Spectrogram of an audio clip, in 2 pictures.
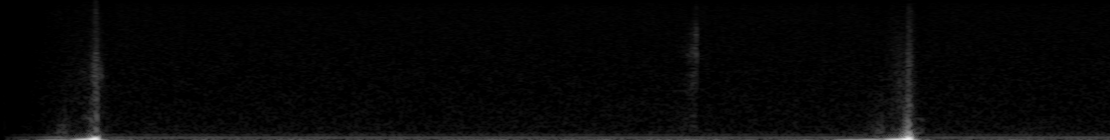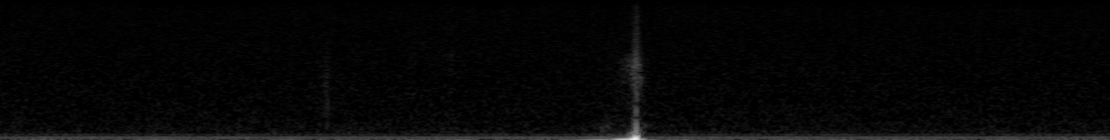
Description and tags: swiping a ruler up and down really fast (pitch/ reverse manipulated)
